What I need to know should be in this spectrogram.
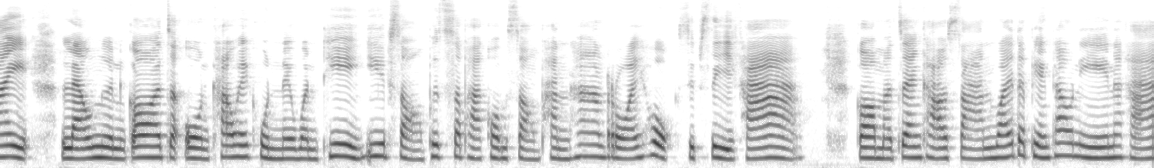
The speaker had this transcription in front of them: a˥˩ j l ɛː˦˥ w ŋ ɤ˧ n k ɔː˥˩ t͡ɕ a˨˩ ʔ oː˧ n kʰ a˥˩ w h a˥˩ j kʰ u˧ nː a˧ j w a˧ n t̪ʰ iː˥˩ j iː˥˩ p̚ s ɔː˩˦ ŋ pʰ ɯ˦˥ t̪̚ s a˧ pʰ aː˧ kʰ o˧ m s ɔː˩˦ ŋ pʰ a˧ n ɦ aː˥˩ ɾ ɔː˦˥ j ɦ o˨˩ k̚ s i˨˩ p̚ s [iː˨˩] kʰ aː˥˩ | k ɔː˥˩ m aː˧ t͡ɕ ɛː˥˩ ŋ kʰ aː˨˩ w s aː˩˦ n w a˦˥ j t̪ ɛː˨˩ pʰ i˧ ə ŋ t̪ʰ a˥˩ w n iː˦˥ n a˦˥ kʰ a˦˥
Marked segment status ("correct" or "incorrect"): correct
